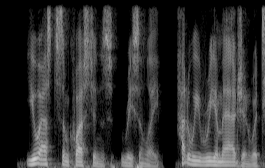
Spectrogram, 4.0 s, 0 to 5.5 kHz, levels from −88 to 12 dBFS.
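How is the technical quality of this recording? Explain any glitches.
No glitches can be heard anywhere in this speech recording. There is nothing in it that needs explaining.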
